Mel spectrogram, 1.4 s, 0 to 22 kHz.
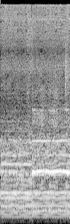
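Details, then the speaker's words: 1973 Dodge Dart with a freshly rebuilt 360, before first start, engine off; the on-frame electric fuel pump priming gives a loud, steady buzzing hum of unchanging pitch; loud but normal fuel pump operation. "Man, this pump is loud. It's kind of how all on-frame pumps seem."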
